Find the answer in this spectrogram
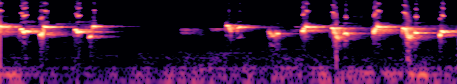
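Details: Sooty-headed bulbul lure song for stressed or reluctant birds: a few quick whistled phrases, then a near-silent pause of about a second, then the chattering, whistled notes resume more loudly.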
